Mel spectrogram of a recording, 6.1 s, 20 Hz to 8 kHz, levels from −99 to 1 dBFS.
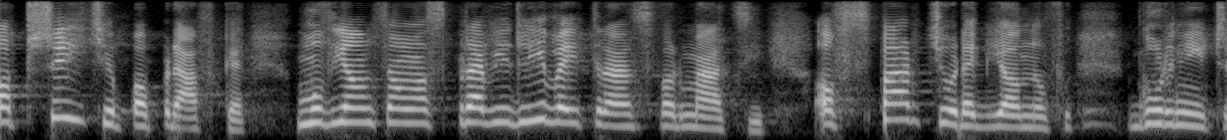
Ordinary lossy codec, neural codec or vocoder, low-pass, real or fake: none; codec, 16 kHz, 6 kbps, DAC; none; fake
